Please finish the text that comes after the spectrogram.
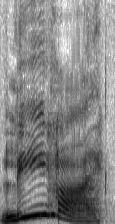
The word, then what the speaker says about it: Lehi: Lehi, as we were saying, is pronounced Lehigh. It's commonly pronounced with a long E sound followed by high. Crumbs. That's Lehigh!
